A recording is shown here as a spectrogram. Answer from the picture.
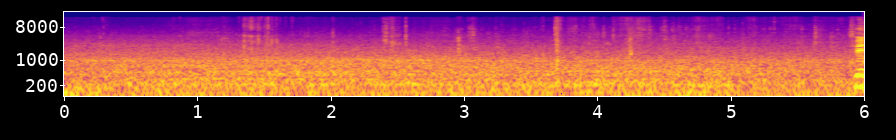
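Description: Steady outdoor street background: a low, even hum of distant traffic, with a few faint ticks.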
